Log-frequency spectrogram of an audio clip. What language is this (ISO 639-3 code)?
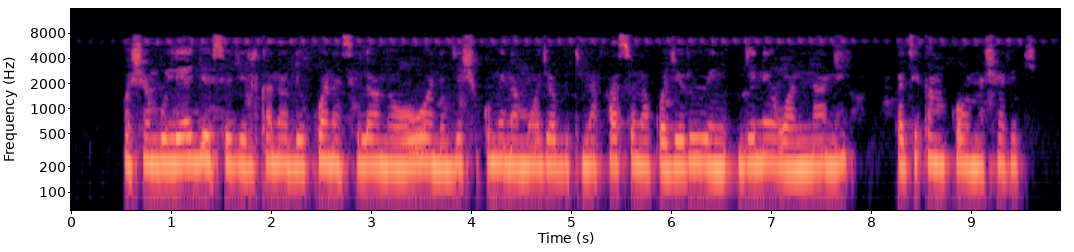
swa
